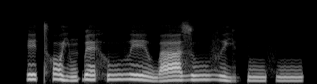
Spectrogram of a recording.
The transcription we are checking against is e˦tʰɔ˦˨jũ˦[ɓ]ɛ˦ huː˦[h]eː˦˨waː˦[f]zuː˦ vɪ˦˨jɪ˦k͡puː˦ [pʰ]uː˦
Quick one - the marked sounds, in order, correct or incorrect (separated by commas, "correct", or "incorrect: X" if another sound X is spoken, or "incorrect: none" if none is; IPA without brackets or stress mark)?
correct, incorrect: β, incorrect: none, incorrect: f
